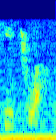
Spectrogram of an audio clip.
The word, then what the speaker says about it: Kichwa: And but now the in Ecuador, and I think I'm not sure in South America and the whole Andes, but we spell it Quechua, K I C H W A, Quechua. But it's pronounced Quechua.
